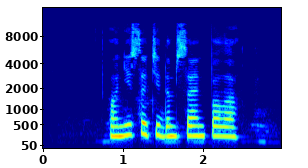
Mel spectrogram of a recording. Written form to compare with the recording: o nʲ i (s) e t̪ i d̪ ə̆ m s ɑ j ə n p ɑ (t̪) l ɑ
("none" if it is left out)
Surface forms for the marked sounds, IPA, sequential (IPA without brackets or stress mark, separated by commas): s, none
